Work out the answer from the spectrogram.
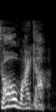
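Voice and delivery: high, loud mock exclamation; imitated loud outcry; film character exclaiming. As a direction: blurt it out as the man in the film.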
